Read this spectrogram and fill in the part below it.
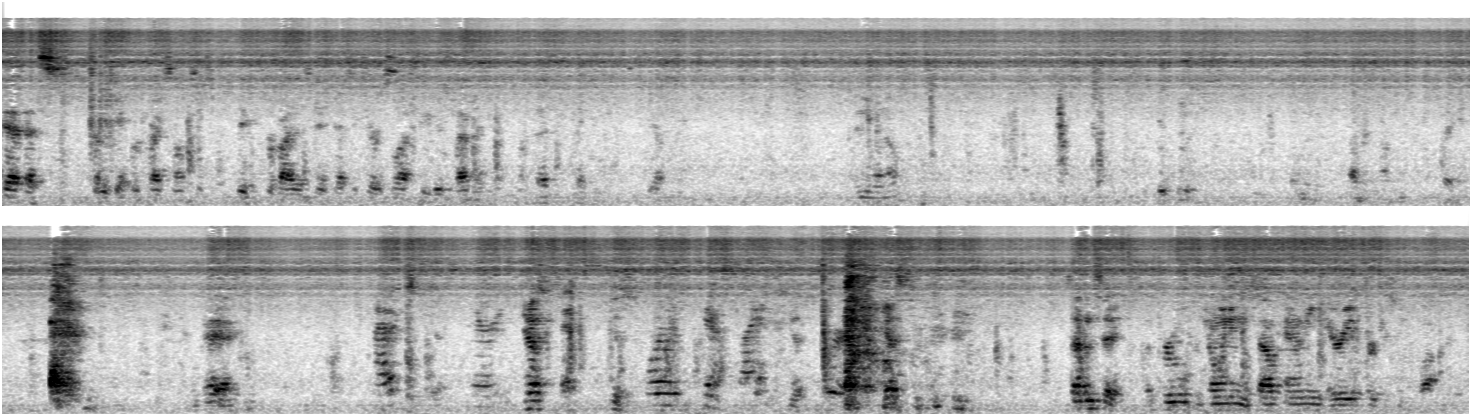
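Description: A woman speaks to a meeting in a room with a slight echo, heard from a distance.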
